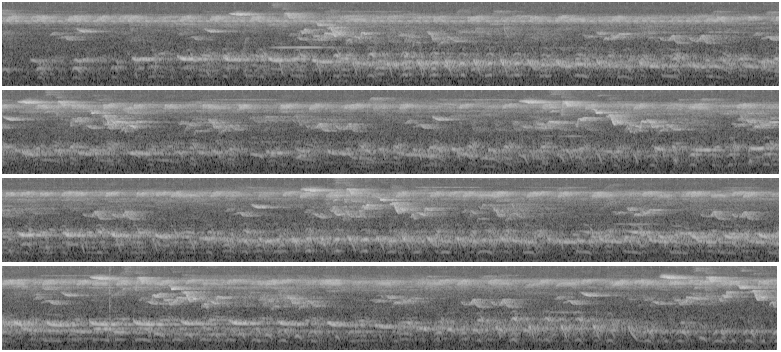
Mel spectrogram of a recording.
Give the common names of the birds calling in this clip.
Buff-throated Saltator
